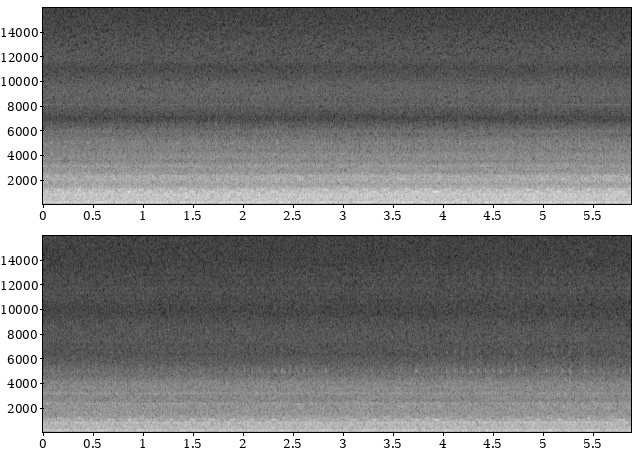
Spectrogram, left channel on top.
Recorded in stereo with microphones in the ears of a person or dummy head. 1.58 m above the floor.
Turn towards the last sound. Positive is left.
turn(degrees=60)  # may be behind; listen again after turning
